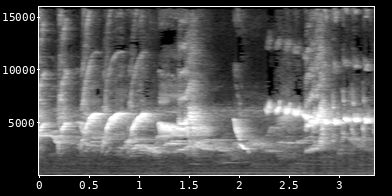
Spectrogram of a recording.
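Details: Orange-headed thrush song used to provoke another orange-headed thrush into singing: rapid high sweeping whistled phrases, then a sustained thin whistle with fast trills near the end.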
